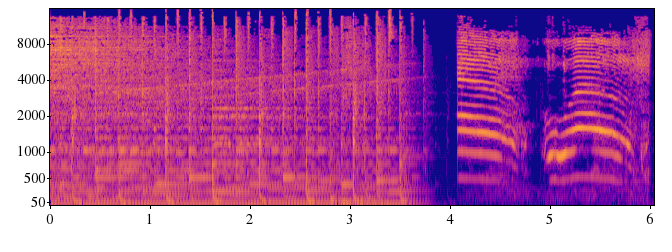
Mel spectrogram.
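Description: About four seconds of rhythmic music with steady beats cuts out, then a newborn baby cries loudly on its own, two high, wavering wails with a short break between them.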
